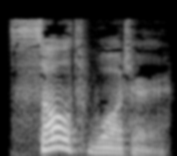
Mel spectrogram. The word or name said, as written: saltwater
